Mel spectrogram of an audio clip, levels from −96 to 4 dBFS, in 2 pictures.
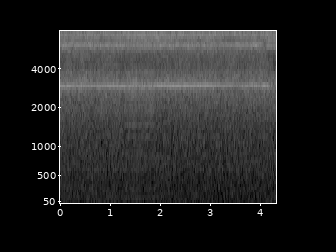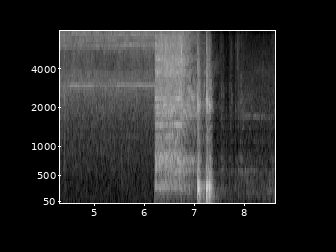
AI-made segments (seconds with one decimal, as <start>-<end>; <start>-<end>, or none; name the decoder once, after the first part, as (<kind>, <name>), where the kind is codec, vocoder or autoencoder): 1.3-1.9 (vocoder, Vocos)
